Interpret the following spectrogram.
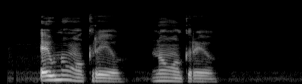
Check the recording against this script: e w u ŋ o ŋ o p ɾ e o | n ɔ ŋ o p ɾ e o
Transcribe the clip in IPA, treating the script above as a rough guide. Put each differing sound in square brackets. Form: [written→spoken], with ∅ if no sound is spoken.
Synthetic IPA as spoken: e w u [ŋ→n] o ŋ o [p→k] ɾ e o | n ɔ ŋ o [p→k] ɾ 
